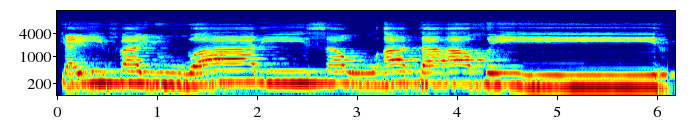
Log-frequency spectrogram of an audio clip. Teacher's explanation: واو کو الف مدہ کی وجہ سے، را کو یاء مدہ کی وجہ سے کھینچ کر ادا کریں گے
